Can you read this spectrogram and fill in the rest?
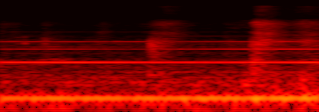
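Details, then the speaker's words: Bluetooth speaker amplifier humming at power-on, connected via Bluetooth with volume up: steady low hum with a thin, unchanging higher tone; hum caused by amp sharing its power supply with the Bluetooth module. "Ayan may haming talaga siya guys Ayan oh maingay na tunog"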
